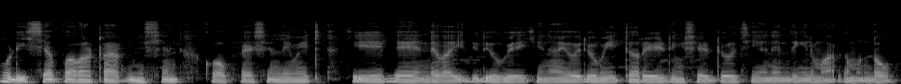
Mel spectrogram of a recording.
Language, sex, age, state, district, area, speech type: Malayalam, male, 18-30, Kerala, Wayanad, rural, read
